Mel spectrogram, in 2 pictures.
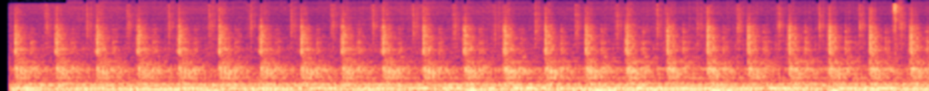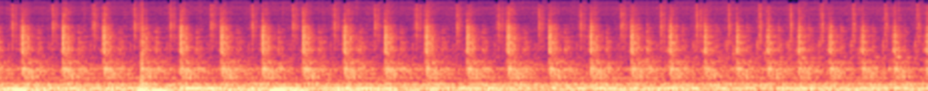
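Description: Quick, even ticking knocks about eight a second over a low hum, steady throughout; the meter is knocking while water runs, cause unclear.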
